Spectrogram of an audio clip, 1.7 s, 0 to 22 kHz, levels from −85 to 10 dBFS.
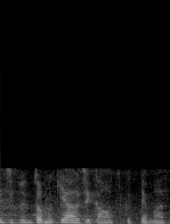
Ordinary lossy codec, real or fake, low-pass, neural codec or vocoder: AAC, 24 kbps; fake; 5.4 kHz; codec, 16 kHz in and 24 kHz out, 2.2 kbps, FireRedTTS-2 codec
